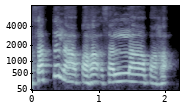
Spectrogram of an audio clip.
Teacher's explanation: కింద ల వత్తు కాదు ఆ ముందర సత్ తకారం సత్ లాపః సల్లాపః ఆ సల్లాపః ముక్కుతో పలకాలి ఆ ల అని పలికేటప్పుడు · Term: అనురూప లకారం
